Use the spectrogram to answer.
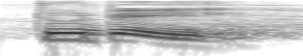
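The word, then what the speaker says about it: today: আজ এটার ইংরেজি হল টুডেই টুডেই টির উচ্চারণ ঠ এর মত টুডেই আগামীকাল এটার ইংরেজি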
